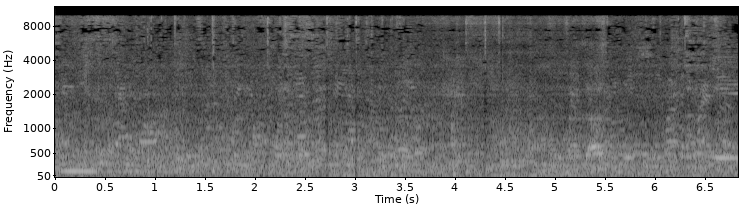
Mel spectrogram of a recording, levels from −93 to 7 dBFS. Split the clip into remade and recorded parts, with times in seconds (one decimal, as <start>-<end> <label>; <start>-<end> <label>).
0.0-3.7 recorded; 3.7-5.5 remade; 5.5-6.8 recorded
